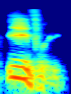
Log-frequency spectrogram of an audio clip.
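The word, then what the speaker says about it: עברי: okay then you say I'm a Hebrew and it's spelled i v r i ever that's what they call it okay so an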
